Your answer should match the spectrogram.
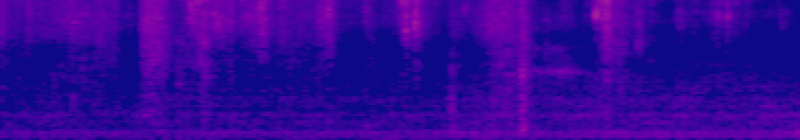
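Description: Faint rustling and scattered small ticks of a paan being made by hand at the counter, as betel leaves and fillings are handled. A steady low hum runs underneath.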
